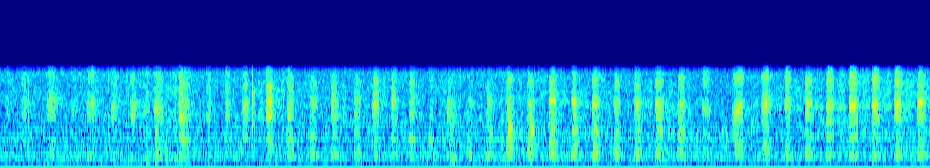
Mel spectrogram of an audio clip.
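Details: Welsh Terrier Lexi, a female dog, panting hard after a game of catch with a ball: quick, steady breathy huffs, about two per second, carrying on throughout with no other clear sounds.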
